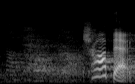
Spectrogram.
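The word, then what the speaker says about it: Čapek: Chapek.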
